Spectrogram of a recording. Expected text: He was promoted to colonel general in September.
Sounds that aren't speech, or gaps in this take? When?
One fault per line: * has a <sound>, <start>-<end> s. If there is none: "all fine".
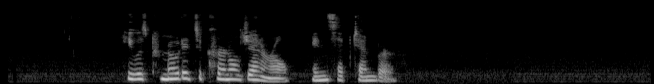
all fine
